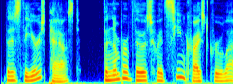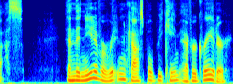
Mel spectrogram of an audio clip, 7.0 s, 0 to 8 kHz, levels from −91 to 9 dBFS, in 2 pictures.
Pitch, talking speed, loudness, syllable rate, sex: 150 Hz, 215 wpm, -17 LUFS, 5.8 syllables/s, male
